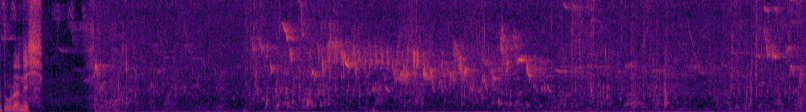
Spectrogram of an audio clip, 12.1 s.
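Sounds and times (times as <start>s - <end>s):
birds chirping and whistling: 3.8s - 12.0s.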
